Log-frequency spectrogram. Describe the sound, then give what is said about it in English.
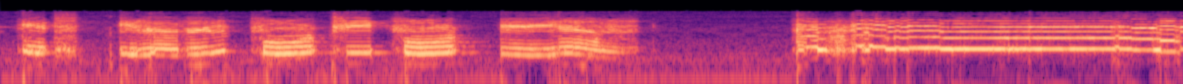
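An electronic rooster-crow alarm from a small travel clock, tinny and unrealistic: a quick run of short, warbling crow-like bursts, a brief pause, then one longer, steadier synthetic crow. The alarm is loud and plays alone. “the rooster crow on this little travel clock I've got, this one, does sound a bit retarded. Some of you may know what it sounds like. I'll play it.”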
